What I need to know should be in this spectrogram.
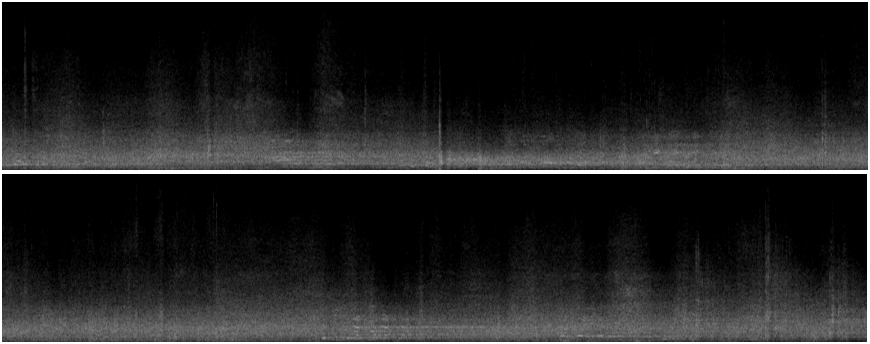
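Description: The noise of the game echoes around a large hall.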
